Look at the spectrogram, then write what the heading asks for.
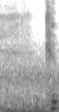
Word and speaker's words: Couch: pronounced Boyce just like Co street is spelled like couch but it ain't a couch um and I might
